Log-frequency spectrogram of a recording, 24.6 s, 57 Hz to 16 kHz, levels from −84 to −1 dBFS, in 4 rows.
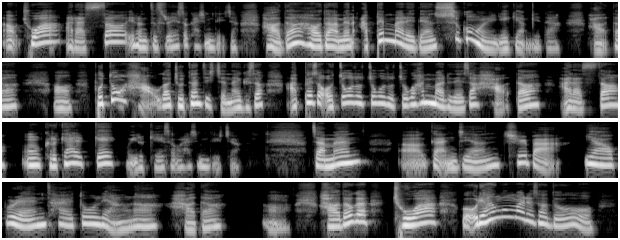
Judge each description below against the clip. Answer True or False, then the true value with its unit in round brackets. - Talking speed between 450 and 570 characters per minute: False (315 characters per minute)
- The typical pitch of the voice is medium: False (210 Hz)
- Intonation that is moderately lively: False (6.9 semitones)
